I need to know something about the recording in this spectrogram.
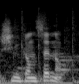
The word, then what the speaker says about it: Shinkansen: l'oeil à moto réponse b le shinkansen je prononce bien le shinkansen réponse c'est le samouraï shinkansen a les prochaines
